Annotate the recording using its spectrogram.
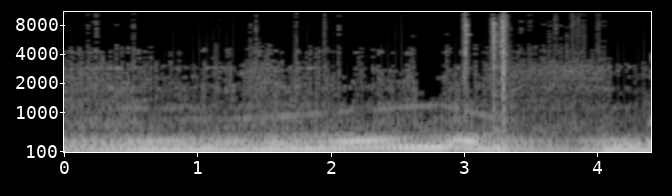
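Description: Audi R8 V8 heard from inside the cabin with its Armytrix valved exhaust closed, pulling as the engine's pitch climbs for nearly three seconds. About three seconds in the pitch drops at an upshift, with two sharp clicks.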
